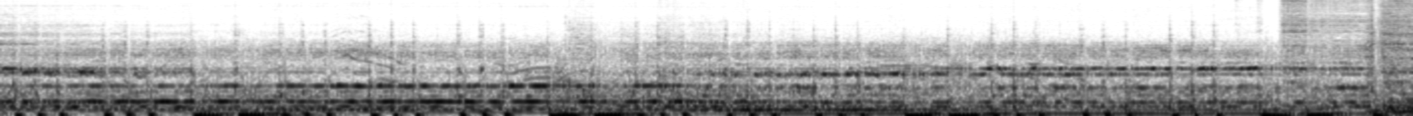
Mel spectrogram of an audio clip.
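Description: Live gothic rock band playing an instrumental passage: electric guitar with held notes over a drum kit with a fast, driving bass drum beat. The band gets brighter and louder near the end.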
